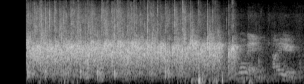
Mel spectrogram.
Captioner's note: clapping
